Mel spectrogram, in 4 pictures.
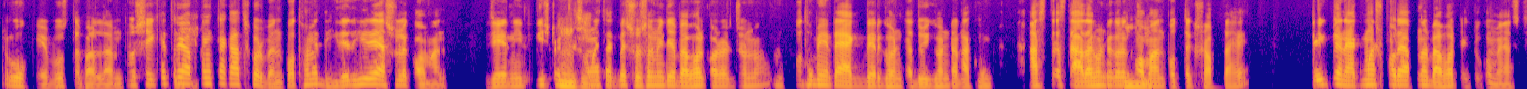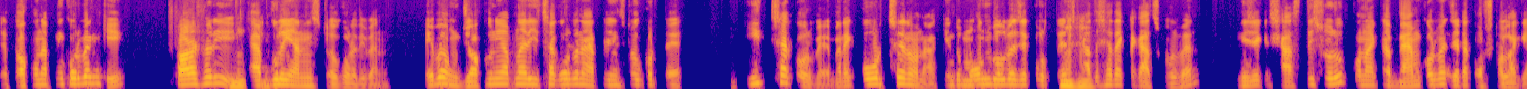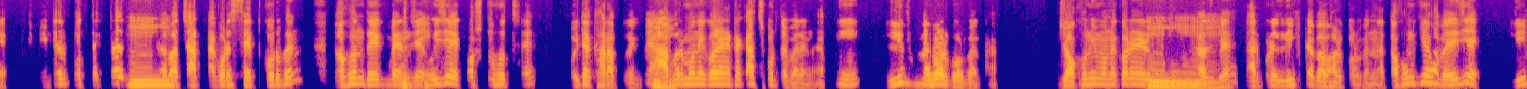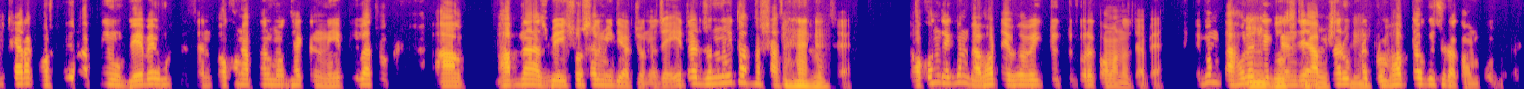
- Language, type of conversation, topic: Bengali, advice, আমি কীভাবে ফোন ও অ্যাপের বিভ্রান্তি কমিয়ে মনোযোগ ধরে রাখতে পারি?
- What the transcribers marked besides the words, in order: other background noise; static; distorted speech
